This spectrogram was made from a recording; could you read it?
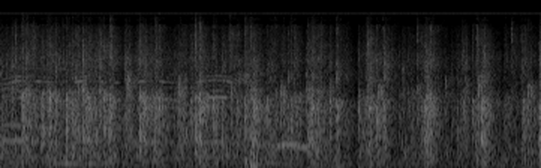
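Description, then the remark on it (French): An audience applauds and acclaims the Lord during a sermon, dense clapping steady throughout with scattered cheers and shouts rising over the crowd noise, sustained at a fairly even loudness. “Acclame encore le Seigneur, maman.”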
